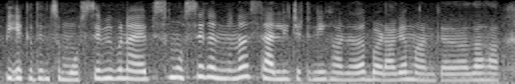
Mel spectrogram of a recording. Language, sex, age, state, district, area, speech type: Dogri, female, 18-30, Jammu and Kashmir, Reasi, rural, spontaneous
